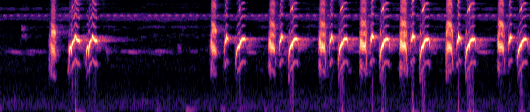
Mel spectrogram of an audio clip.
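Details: Sooty-headed bulbul calling vigorously to challenge rivals, a call used to lure wild birds in the forest and to tutor caged birds at home; bright bubbly two- and three-note phrases repeated rapidly after a short opening burst.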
